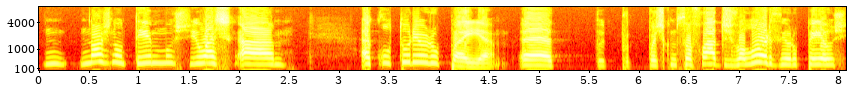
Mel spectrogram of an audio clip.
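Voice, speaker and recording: A woman's voice: high voice, dry recording. A Portuguese woman from the Algarve, speaking up from the audience with a hesitant, spontaneous delivery full of restarts. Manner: hesitant, many restarts and fillers. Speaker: audience member. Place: theatre hall.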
